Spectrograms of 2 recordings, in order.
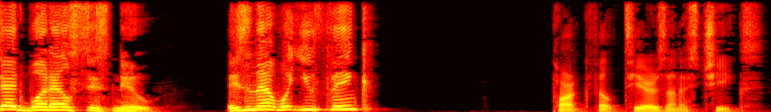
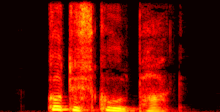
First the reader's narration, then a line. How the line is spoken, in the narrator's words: his mom said softly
